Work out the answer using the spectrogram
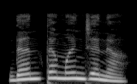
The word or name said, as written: ದಂತಮಂಜನ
